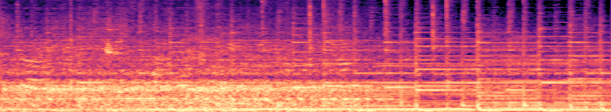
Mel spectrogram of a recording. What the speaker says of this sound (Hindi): अब रैपिड रेल की रफ्तार देख लीजिए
